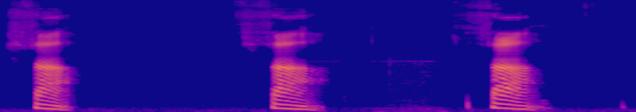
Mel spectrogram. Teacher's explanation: This is tip of tongue. Start using tip of tongue touching with edge of front teeth.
